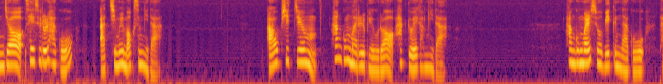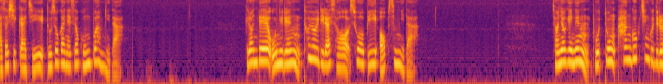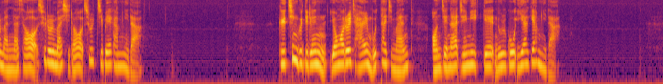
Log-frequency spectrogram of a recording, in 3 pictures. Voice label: Korean Text - A Monologue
